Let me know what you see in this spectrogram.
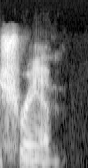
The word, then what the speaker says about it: SRAM: And I think I butchered that. I think I said SRAM. SRAM. – Yes. – SRAM.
